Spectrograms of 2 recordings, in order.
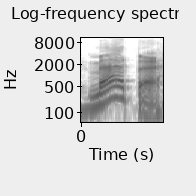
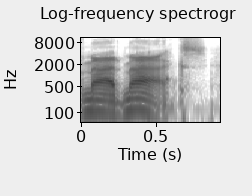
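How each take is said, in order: First: The stress falls on the word Mad. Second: The stress falls on the word Max. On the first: "you put the emphasis on the top of Mad" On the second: "Instead of Mad Max"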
